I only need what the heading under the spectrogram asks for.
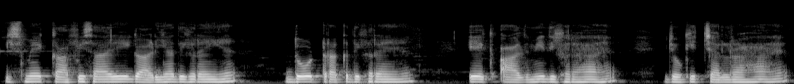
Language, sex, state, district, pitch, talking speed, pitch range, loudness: Hindi, male, Madhya Pradesh, Bhopal, 120 Hz, 160 wpm, 115-125 Hz, -15 LUFS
